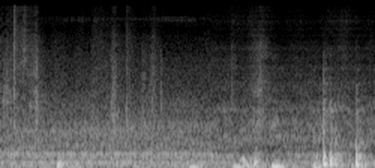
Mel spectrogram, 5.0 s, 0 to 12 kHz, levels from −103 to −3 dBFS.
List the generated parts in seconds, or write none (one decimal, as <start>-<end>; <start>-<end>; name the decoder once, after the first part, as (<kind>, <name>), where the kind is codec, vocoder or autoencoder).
2.8-5.0 (codec, SNAC)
